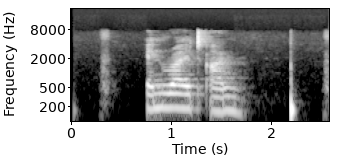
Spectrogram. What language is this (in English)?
German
